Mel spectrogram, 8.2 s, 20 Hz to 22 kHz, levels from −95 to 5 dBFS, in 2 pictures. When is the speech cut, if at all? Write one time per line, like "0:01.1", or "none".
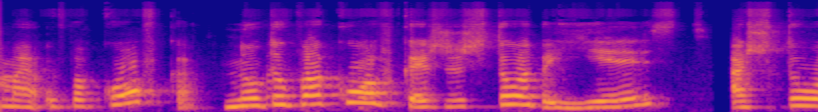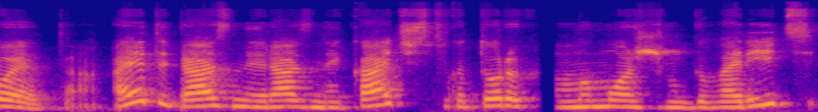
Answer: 0:01.3
0:02.7
0:05.0
0:06.3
